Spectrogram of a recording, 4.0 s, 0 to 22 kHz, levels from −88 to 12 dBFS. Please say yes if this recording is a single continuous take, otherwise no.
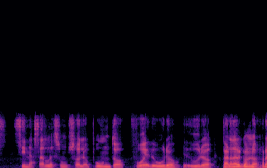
no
